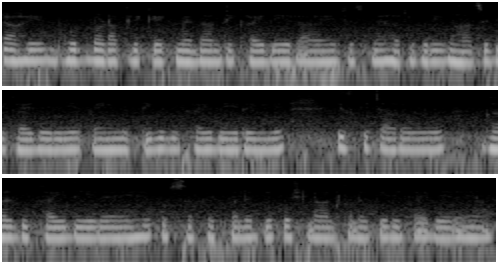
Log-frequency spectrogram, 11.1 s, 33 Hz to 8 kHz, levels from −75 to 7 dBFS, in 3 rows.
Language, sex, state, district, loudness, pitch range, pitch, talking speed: Hindi, female, Goa, North and South Goa, -26 LUFS, 160-170 Hz, 165 Hz, 240 wpm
